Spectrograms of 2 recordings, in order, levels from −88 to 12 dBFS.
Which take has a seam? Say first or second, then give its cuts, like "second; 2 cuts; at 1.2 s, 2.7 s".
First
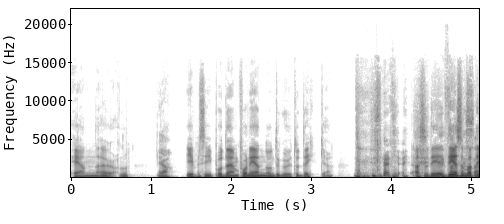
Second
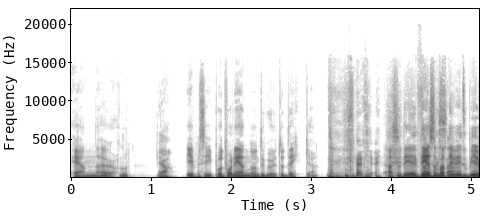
second; 2 cuts; at 1.9 s, 3.1 s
